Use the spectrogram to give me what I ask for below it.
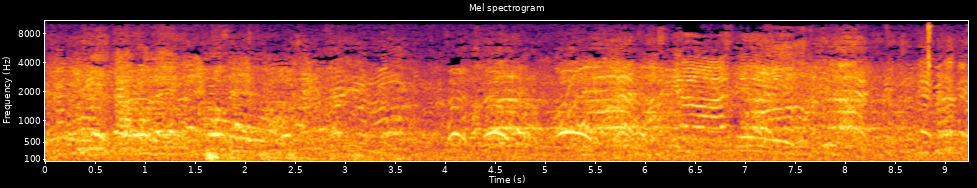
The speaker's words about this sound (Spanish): partido con poco público, se escucha, ¿no? Todas las órdenes de todos los jugadores.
